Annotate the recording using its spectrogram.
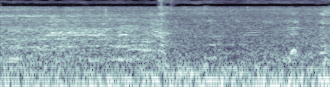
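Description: City street ambience: a steady low traffic rumble with people's voices, and a short pitched call about a second in.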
